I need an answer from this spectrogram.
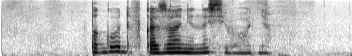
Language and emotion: Russian, sad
